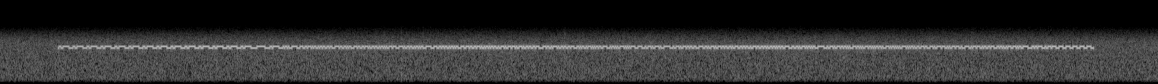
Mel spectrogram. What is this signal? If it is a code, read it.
NAVTEX (SITOR-B), 100 baud, 170 Hz shift, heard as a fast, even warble, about 2200 Hz centre, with radio static. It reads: OGNI SEZIONE SI SCHIERAVA O IN LINEA O PER BLOCCHI.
